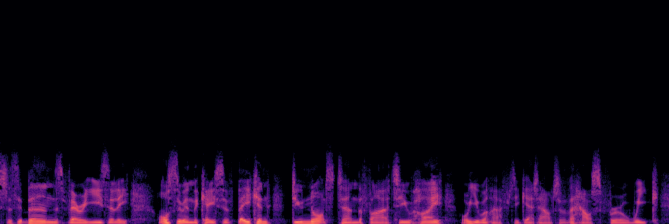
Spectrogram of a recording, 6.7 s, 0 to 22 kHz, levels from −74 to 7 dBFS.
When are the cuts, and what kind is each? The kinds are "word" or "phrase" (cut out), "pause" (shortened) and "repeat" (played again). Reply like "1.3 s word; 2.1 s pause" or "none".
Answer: none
